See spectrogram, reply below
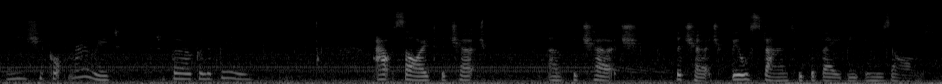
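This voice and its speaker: A woman's voice: mid-range voice, a little slow, background noise. A woman reading a picture book aloud expressively, adding chatty asides to young listeners. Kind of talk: expressive children's story reading.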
